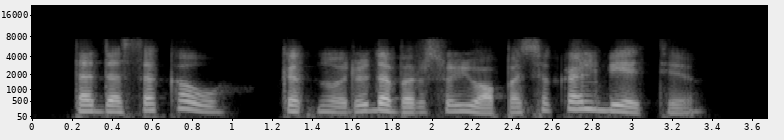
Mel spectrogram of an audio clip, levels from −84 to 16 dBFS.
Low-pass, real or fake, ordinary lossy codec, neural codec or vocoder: 7.2 kHz; fake; AAC, 48 kbps; codec, 16 kHz, about 1 kbps, DyCAST, with the encoder's durations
